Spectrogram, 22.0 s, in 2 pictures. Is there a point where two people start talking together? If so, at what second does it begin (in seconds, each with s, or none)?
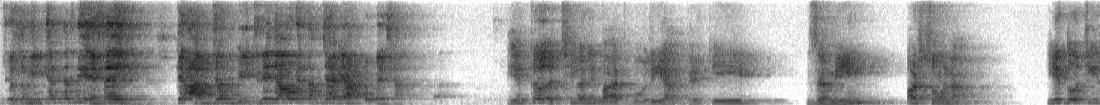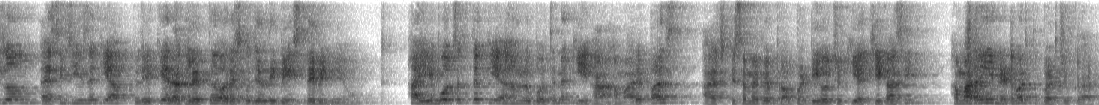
none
